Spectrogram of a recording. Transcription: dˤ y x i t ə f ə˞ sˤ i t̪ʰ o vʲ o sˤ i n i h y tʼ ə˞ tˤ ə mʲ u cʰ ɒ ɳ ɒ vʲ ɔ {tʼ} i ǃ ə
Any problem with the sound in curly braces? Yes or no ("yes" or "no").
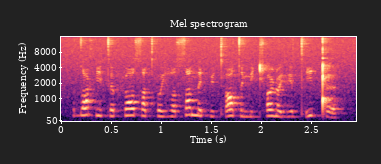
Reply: no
